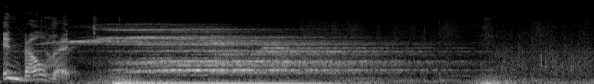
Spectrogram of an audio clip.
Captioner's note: animals calling; subdued rhythmic music; gravel crunching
